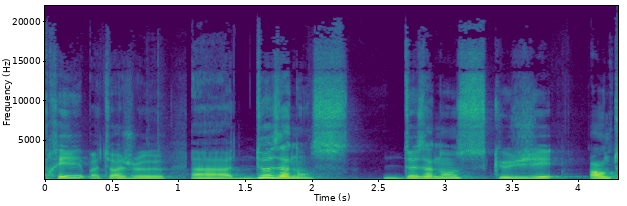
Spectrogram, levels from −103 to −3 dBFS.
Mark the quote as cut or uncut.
cut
